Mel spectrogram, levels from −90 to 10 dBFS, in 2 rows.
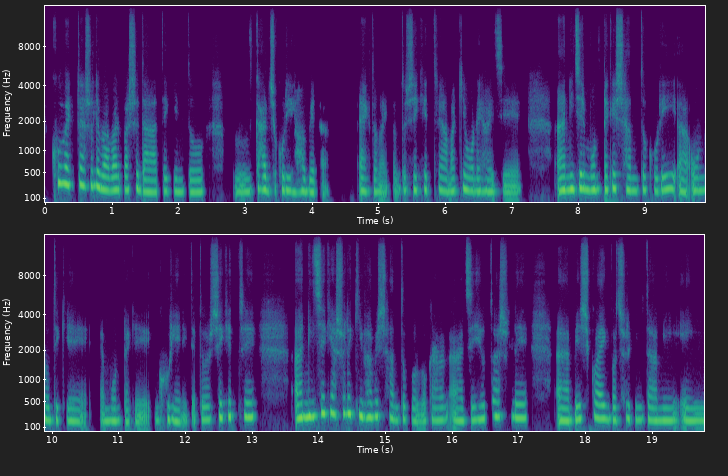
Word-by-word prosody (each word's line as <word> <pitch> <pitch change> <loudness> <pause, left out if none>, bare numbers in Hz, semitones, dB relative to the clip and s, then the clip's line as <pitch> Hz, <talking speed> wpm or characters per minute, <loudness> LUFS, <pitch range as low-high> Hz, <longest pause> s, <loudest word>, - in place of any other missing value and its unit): খুব 315 - +4
একটা 295 +1 -7
আসলে 270 0 +2
বাবার 210 +1 +3
পাশে 215 +2 -1
দাঁড়াতে 185 +1 -1
কিন্তু 185 -1 -3 0.7
ম 190 0 -1 0.2
কার্যকরী 215 -1 0
হবে 190 -2 0
না। - - -10 0.6
একদম, 190 0 -4
একদম। - - -12
তো - - -2
সেক্ষেত্রে 210 -1 -4
আমাকে 195 +3 -2
মনে 195 -1 -1
হয় 190 0 0
যে - - -3 0.8
এ - - +5
নিজের 225 +1 +6
মনটাকে 215 +2 +2
শান্ত 205 -1 -1 0.2
করেই 210 +3 +1 0.2
আ - - +1 0.2
অন্যদিকে 195 -2 -2 0.6
মনটাকে 185 -1 -2 0.4
ঘুরিয়ে 195 -4 0
নিতে। 215 - -9
তো - - 0 0.2
সেক্ষেত্রে 245 +1 +1 0.8
আ - - +8 0.2
নিজেকে 290 +5 +4
আসলে 290 +1 +3
কিভাবে 245 -1 +4
শান্ত 215 -6 -3 0.2
করবো? 90 0 -3
কারণ 195 0 -1 0.2
আ - - +1 0.2
যেহেতু 205 +4 -1
আসলে 245 -2 -1 0.6
আ - - +4 0.2
বেশ 215 +1 +3
কয়েক 215 -2 +4
বছর 195 +3 -4
কিন্তু 200 +1 -4
আমি 190 0 +2 0.3
এই 190 0 +2
210 Hz, 145 wpm, -23 LUFS, 195-230 Hz, 0.8 s, আ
